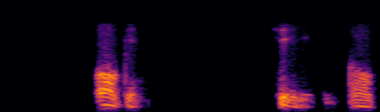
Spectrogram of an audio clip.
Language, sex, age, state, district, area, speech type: Malayalam, male, 18-30, Kerala, Wayanad, rural, conversation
